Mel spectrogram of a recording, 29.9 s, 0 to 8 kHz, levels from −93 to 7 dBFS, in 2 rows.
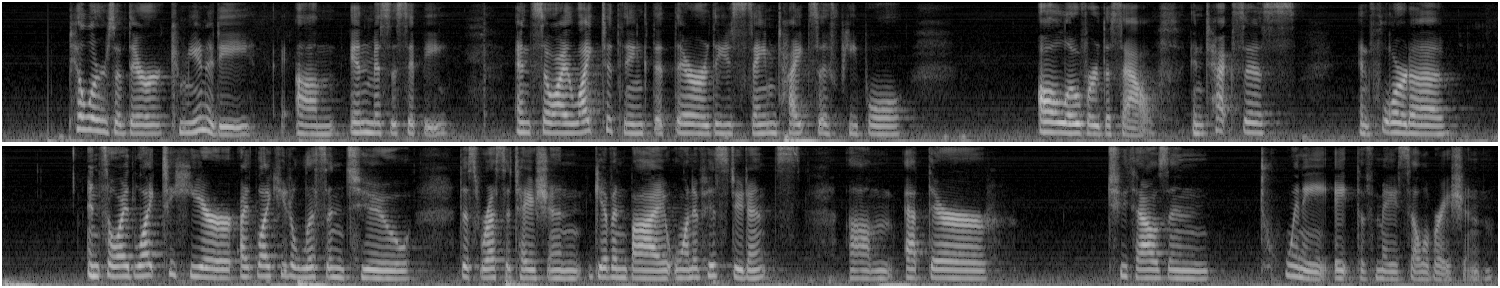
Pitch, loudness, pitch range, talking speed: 190 Hz, -28 LUFS, 175-210 Hz, 115 wpm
